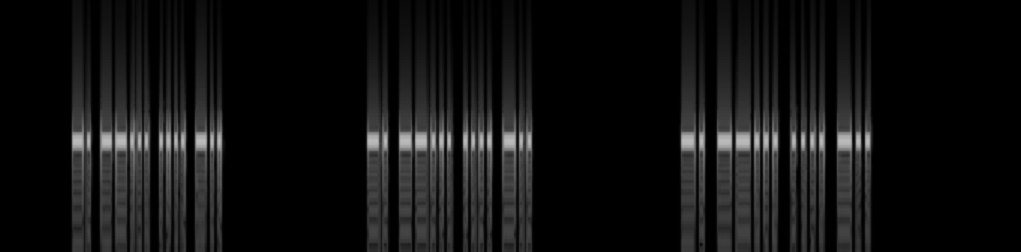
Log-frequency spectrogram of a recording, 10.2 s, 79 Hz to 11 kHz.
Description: Morse code, heard as a keyed tone, about 30 wpm, 700 Hz. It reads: N7HD N7HD N7HD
